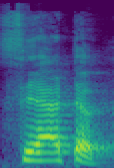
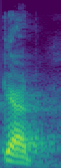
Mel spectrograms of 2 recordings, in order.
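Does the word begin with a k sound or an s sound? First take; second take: s sound; k sound. First: The word begins with an s sound. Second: The word begins with a k sound. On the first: The speaker calls it wrong. "कॅटला सॅट म्हणता" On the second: The speaker calls it right. "सीचं pronunciation कधी पण काय करायचा? क करायचा"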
